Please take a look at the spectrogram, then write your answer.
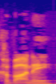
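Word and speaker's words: Cabane: by olivia fox uh i think it's pronounced kabane c-a-b-a-n-e uh charisma if the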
